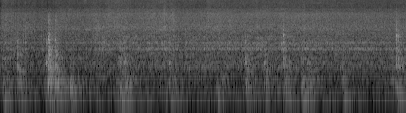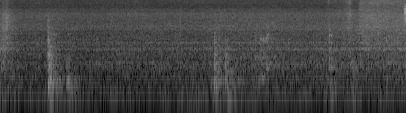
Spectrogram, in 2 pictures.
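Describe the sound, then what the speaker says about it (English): Garlic cooks in a pan with a faint, steady sizzle and hiss, broken by occasional soft clicks and scrapes of stirring. "Ooh, smell that garlic cooking."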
